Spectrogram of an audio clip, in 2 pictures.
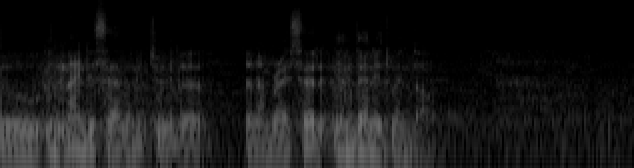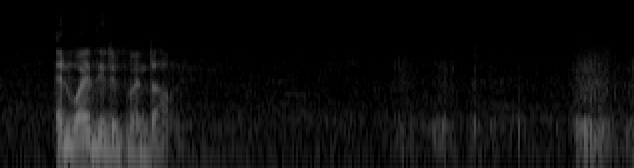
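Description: A man speaks into a microphone over loudspeakers in a large room, pausing between phrases.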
